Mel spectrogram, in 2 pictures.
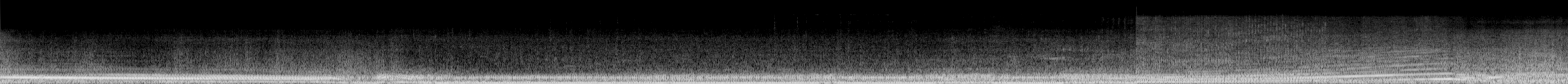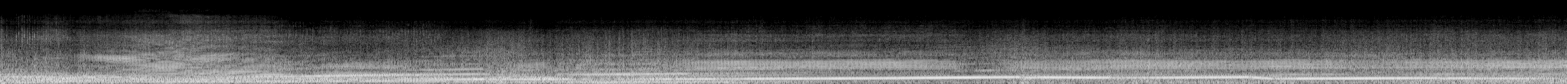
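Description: Honda CBR650R's inline-four engine heard from the rider's seat. The revs fall briefly about three seconds in, then the bike accelerates hard through the gears: the pitch climbs in long rising sweeps and drops sharply at each upshift, twice close together near the end.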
